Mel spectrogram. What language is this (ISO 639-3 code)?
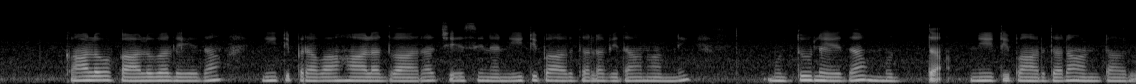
tel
